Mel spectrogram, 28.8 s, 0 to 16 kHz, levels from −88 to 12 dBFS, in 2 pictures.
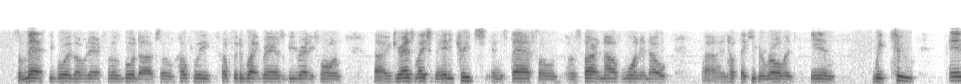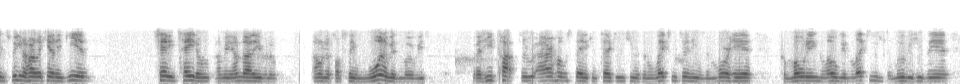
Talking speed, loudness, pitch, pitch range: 190 wpm, -31 LUFS, 140 Hz, 135-155 Hz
